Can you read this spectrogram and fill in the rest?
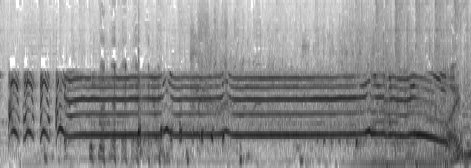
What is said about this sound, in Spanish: qué padre … que que nos hagas el favor de acompañarnos y que pidas tu grito ametralladora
